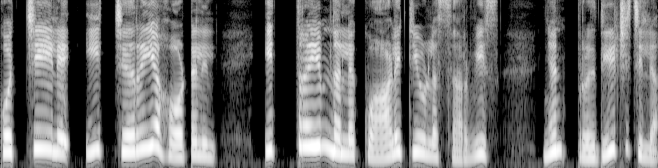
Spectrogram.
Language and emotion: Malayalam, surprised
